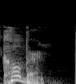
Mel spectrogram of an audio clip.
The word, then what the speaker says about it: Cockburn: And it's co-edited by Alexander Coburn, C-O-C-K-B-U-R-N, but pronounced Coburn, thankfully, for Alex.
